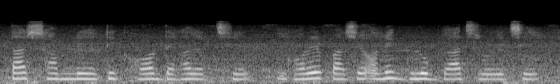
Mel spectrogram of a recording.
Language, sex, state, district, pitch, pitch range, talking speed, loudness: Bengali, female, West Bengal, Alipurduar, 250 Hz, 245-260 Hz, 115 wpm, -16 LUFS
